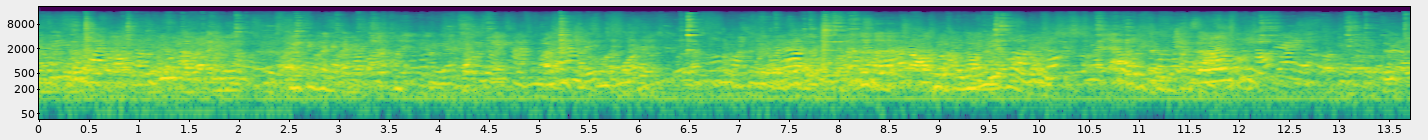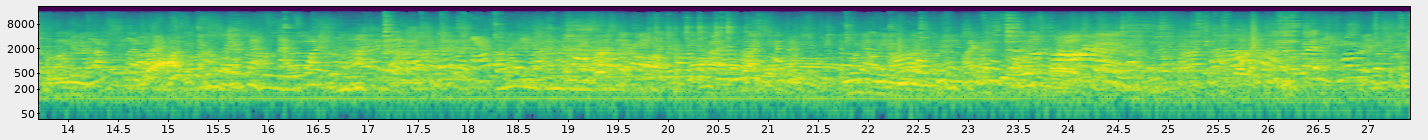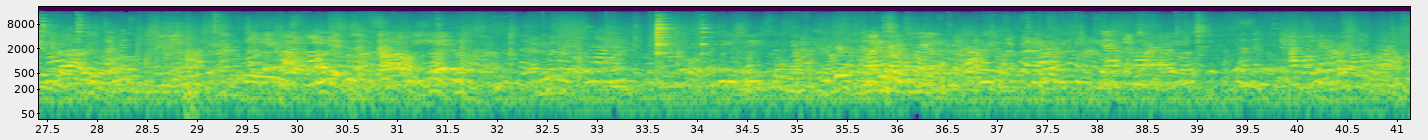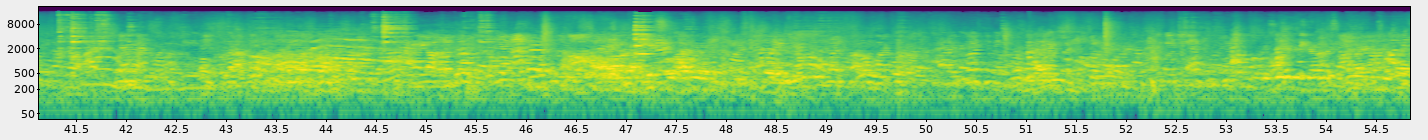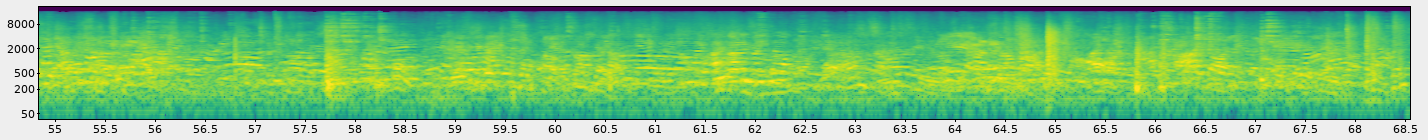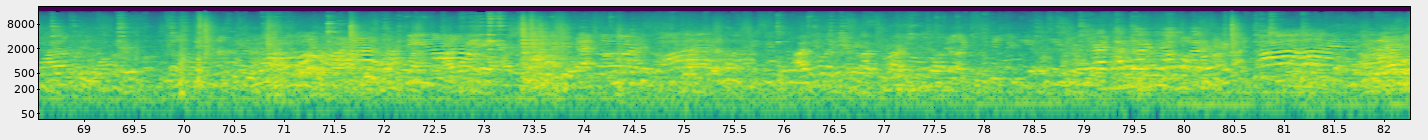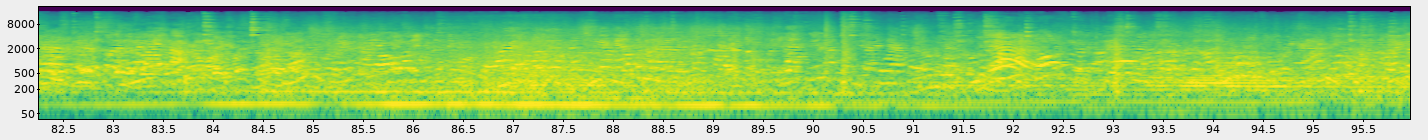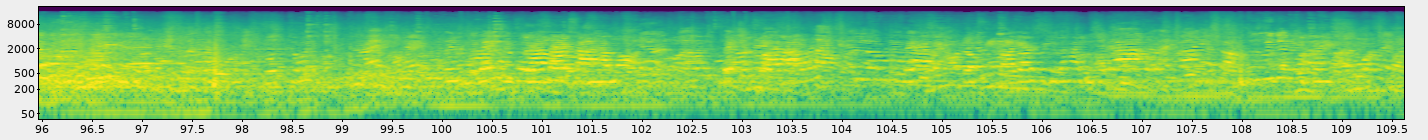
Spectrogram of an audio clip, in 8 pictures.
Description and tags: Thailand crowd int medium active young people Belgian tourists eating at roadside restaurant heavy walla, cutlery, and steps movement closer perspective +nearby passing traffic near end
field-recording, roadside, walla, restaurant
